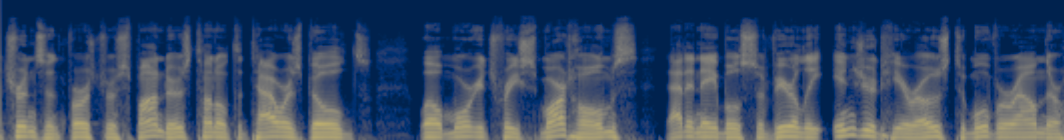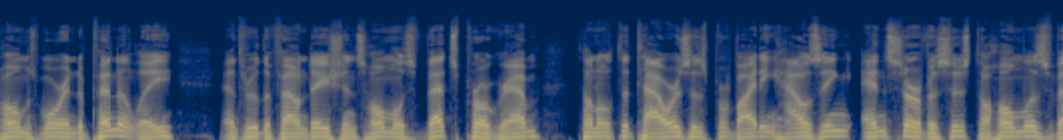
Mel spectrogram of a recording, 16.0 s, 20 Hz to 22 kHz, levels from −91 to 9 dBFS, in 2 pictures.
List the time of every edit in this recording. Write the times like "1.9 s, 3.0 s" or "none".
none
